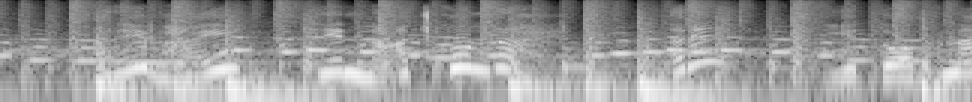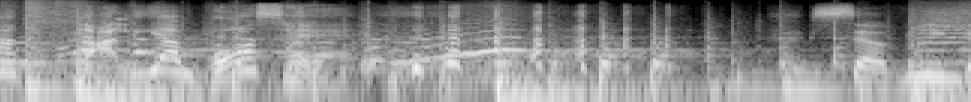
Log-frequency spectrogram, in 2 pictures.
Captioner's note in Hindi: हंसी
